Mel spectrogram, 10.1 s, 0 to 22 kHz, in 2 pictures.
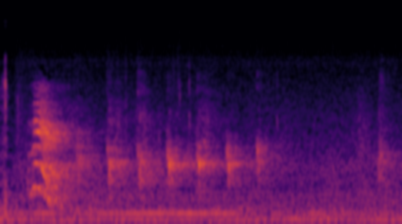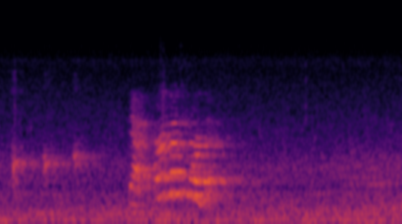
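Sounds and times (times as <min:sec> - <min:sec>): horse hooves clip-clopping: 0:00.8 - 0:03.7.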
